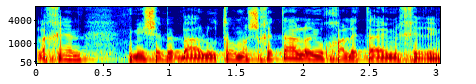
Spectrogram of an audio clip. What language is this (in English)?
Hebrew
